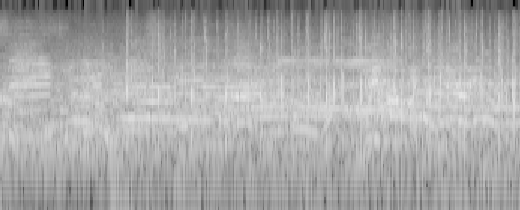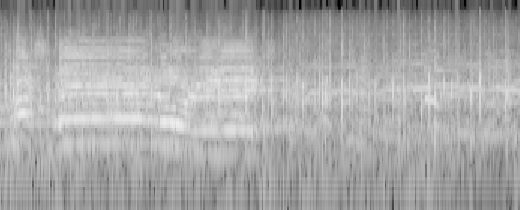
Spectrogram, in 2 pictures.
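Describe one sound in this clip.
A crowd cheers and shouts outdoors, swelling loudly.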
